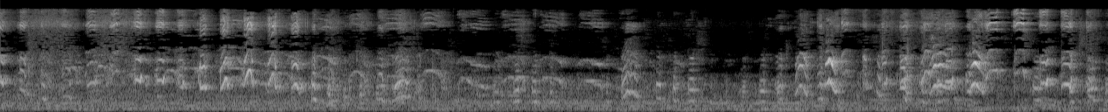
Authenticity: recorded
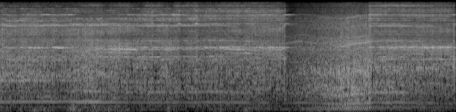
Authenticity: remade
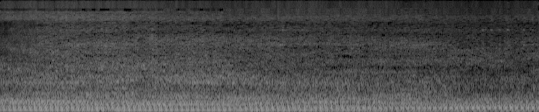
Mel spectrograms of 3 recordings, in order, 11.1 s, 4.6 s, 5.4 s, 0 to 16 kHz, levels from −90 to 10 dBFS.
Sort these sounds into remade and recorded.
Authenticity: remade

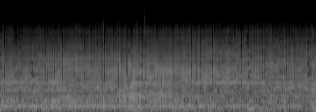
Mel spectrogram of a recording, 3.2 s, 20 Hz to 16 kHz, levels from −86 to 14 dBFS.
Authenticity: remade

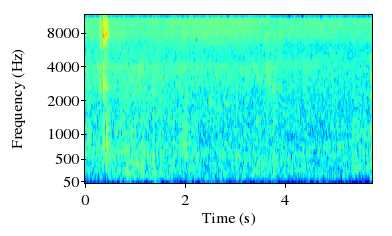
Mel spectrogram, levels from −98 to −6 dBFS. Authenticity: recorded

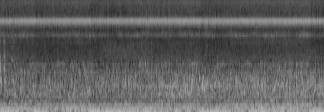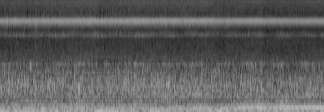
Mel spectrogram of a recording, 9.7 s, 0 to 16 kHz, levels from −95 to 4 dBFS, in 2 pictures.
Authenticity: remade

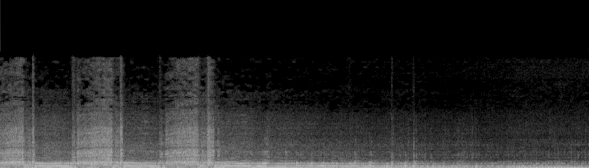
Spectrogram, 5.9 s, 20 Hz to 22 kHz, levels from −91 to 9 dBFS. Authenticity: remade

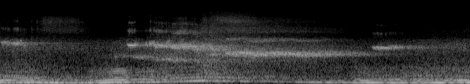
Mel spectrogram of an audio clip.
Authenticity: recorded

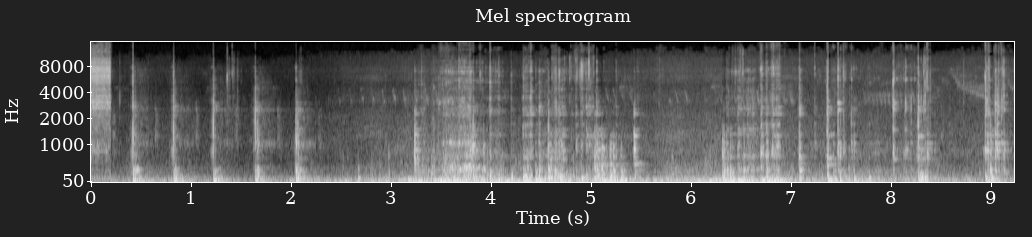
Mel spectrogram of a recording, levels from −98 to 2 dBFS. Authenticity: remade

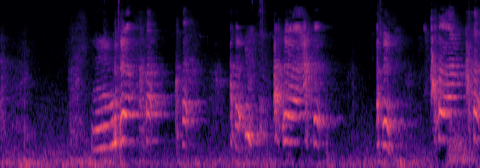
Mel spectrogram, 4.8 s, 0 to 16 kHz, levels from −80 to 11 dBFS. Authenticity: recorded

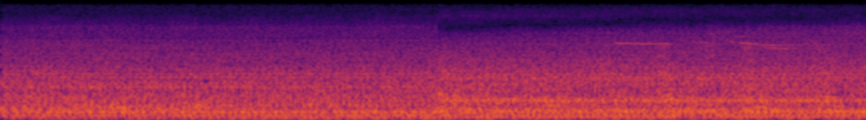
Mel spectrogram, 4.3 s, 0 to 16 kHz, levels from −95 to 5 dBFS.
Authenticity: recorded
